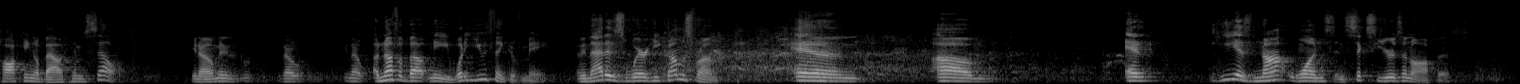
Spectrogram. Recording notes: Live: The Night Owl Session. Live from the National Review Cruise.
